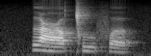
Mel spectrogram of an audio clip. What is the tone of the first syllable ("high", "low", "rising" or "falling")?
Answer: falling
